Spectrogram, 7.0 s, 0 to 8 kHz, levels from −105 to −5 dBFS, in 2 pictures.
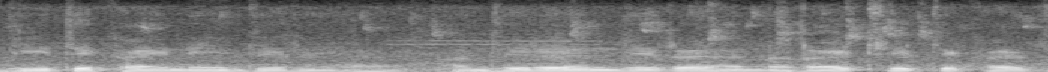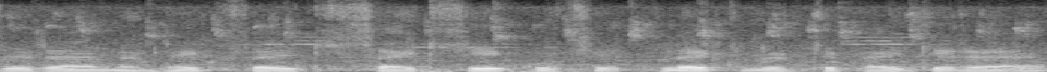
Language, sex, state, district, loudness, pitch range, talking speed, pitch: Hindi, male, Bihar, Katihar, -18 LUFS, 125-130 Hz, 255 wpm, 125 Hz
